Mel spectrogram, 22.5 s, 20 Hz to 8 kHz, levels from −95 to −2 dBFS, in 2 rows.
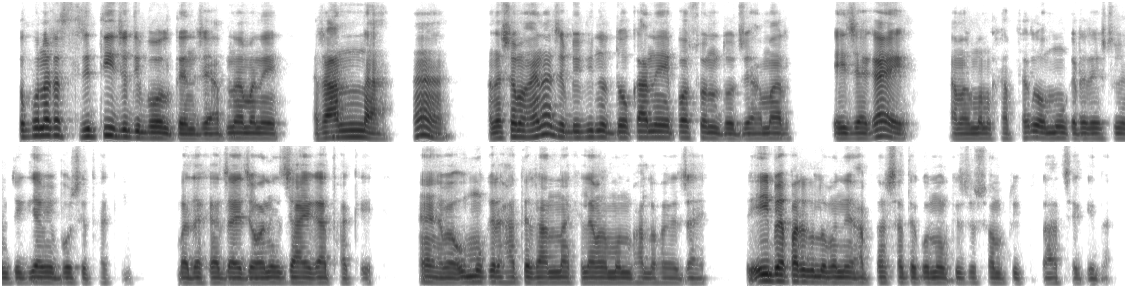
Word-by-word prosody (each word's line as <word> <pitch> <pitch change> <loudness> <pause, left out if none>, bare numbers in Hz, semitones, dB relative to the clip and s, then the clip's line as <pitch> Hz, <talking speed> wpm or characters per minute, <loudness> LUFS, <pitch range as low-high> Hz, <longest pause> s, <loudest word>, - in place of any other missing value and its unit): তো - - -1
কোনো 165 0 +6
একটা 165 -1 +2
স্মৃতি 150 +1 0
যদি 135 -2 +2 0.2
বলতেন 105 -3 +3
যে, 105 - 0
আপনার 115 +3 0
মানে 110 0 +2 0.6
রান্না, 130 -1 +5 0.4
হ্যাঁ? - - +2 0.5
অনেক 120 +2 +1
সময় 140 -2 +4
হয় 150 +3 +4
না - - +4
যে, - - +3
বিভিন্ন 135 +2 -1 0.2
দোকানে 130 +1 +2 0.2
পছন্দ 120 -2 -1 0.2
যে, 105 - -1
আমার 110 0 0 0.6
এই 110 - +3
জায়গায় 130 +5 +4 0.6
আমার 105 0 -2
মন 110 0 -1
খারাপ 105 -1 -11
থাকলে 125 +2 -1
অমুক 115 +1 0
একটা 110 0 -2
রেস্টুরেন্ট 110 -1 -4
এ - - -4
গিয়ে 110 +1 +1
আমি 110 -1 0
বসে 105 -1 -4
থাকি। 95 -1 -22 0.5
বা 105 - 0
দেখা 105 0 -2
যায় 105 -1 +2
যে, - - 0
অনেক 110 0 0
জায়গা 105 0 +2 0.2
থাকে। 100 -1 -13 0.5
হ্যাঁ, 115 -1 -1
বা 105 - +1
অমুকের 115 0 0
হাতে 110 0 -3
রান্না 110 +1 0
খেলে 110 0 -4
আমার 105 0 0
মন 105 0 0
ভালো 100 -1 -6
হয়ে 100 -1 -7
যায়। 100 -1 -8 0.4
তো - - -22
এই 140 - +9
ব্যাপারগুলো 125 -3 +5
মানে, 110 0 +2 0.2
আপনার 105 +3 -8
সাথে 105 0 -4
কোনো 110 0 0
কিছু 105 0 -8
সম্পৃক্ততা 100 -1 -10
আছে 100 - -17
কিনা? 95 -1 -14
110 Hz, 170 wpm, -23 LUFS, 105-120 Hz, 0.6 s, এই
